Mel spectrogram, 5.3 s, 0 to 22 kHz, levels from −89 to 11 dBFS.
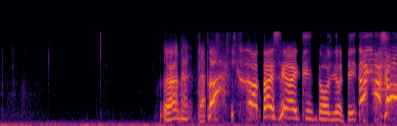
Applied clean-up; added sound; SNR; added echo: neural diffusion model UNIVERSE++.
